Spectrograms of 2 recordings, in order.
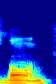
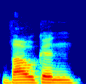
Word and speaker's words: Vaughan: like you said it my surname is vaugh but so many people don't have pronounce it vogan you know they'd say born and I'd be like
